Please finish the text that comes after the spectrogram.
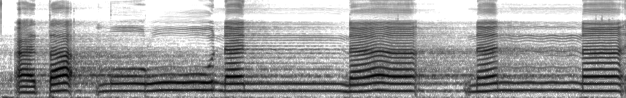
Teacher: ditekan nunnya, kemudian ditahan sambil dileburkan suara ke dalam huruf nun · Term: ghunnah musyaddadah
